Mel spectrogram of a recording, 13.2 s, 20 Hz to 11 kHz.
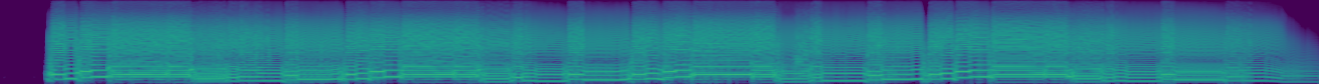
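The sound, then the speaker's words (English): A thick, fuzzy distorted electric guitar, played through a fuzz sustain pedal set to volume at 3 o'clock, tone at 1 o'clock and sustain at 11 o'clock, plays a double-tracked, sustained, singing solo line over a steady backing, notes held long and bending smoothly, loud and continuous throughout with no talking. “we're going to kick it on for the solo with the volume at 3 o'clock, tone at 1 o'clock, and sustain at 11 o'clock”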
